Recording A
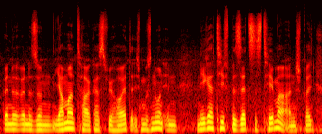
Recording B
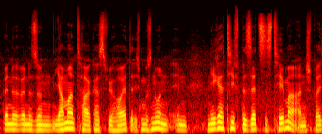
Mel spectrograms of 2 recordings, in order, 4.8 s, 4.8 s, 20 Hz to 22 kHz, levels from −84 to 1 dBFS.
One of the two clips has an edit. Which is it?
A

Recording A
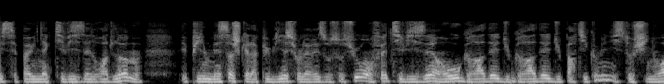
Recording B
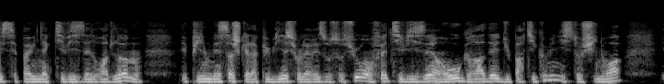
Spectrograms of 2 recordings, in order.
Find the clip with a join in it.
A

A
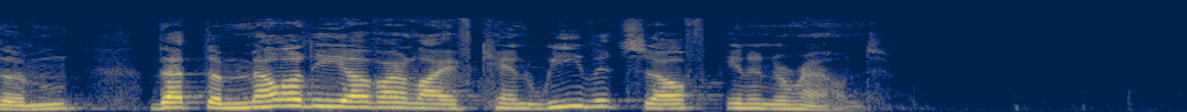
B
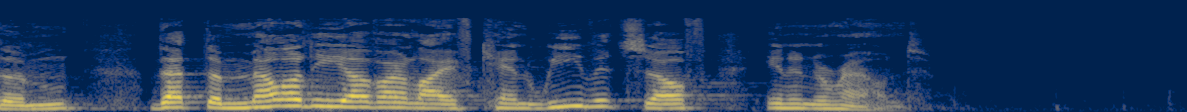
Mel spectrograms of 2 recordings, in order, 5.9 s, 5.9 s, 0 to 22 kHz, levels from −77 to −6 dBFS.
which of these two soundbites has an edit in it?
A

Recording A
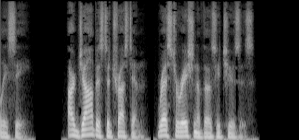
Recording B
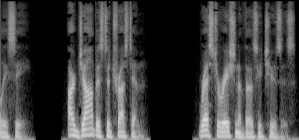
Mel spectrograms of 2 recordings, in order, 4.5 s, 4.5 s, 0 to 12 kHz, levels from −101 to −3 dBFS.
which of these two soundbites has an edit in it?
A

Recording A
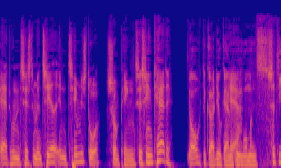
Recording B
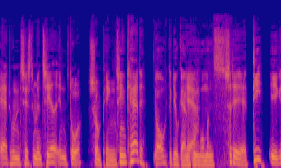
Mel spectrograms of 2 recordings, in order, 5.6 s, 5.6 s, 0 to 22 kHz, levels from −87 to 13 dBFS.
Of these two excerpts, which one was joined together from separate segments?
B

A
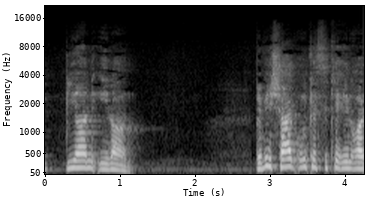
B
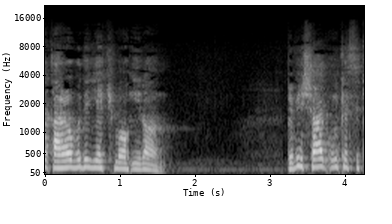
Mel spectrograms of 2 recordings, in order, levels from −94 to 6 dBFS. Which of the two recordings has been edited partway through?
B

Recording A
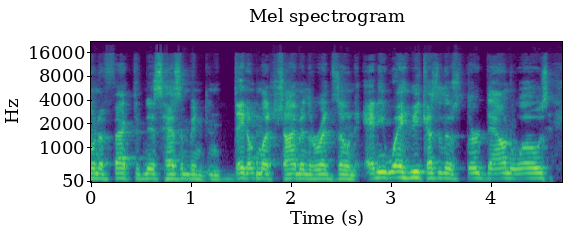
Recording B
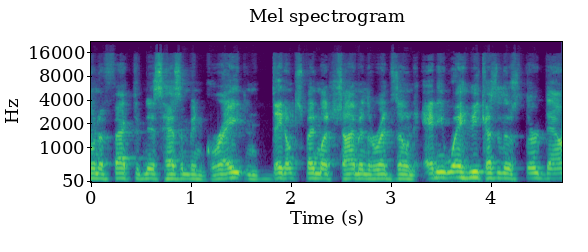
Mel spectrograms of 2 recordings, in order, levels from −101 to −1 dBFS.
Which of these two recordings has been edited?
A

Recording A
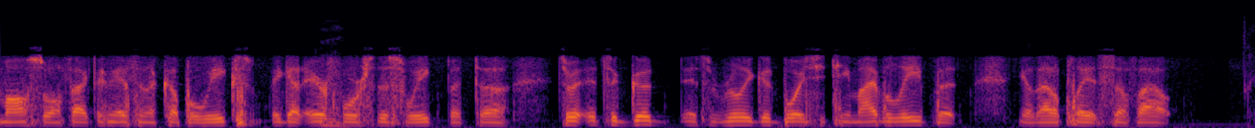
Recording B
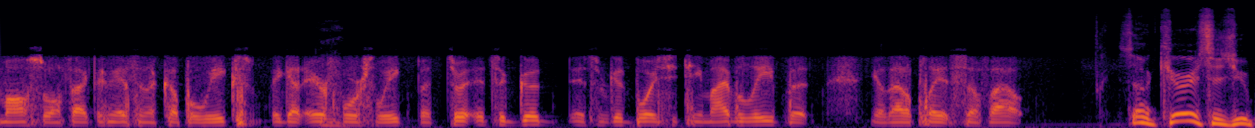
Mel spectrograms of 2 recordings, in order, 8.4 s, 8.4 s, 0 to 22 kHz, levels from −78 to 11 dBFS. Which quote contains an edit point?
B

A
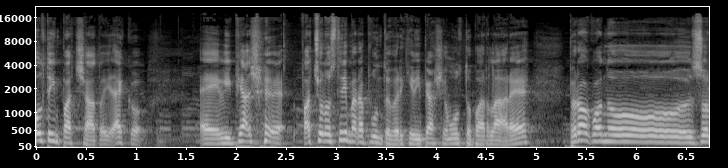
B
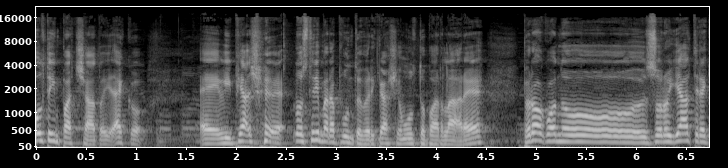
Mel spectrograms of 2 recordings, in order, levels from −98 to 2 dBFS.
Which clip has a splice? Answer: B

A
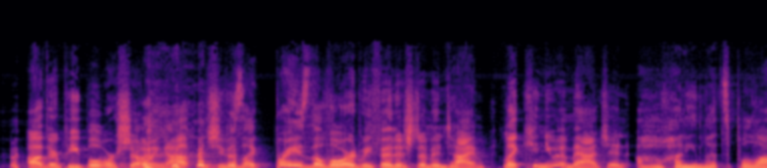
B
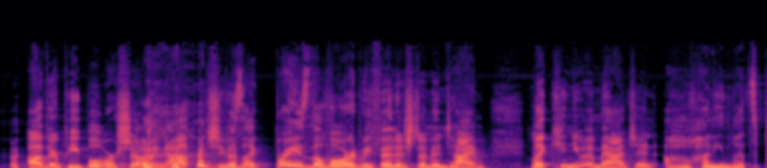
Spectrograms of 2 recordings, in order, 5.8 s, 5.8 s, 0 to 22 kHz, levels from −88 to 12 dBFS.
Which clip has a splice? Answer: A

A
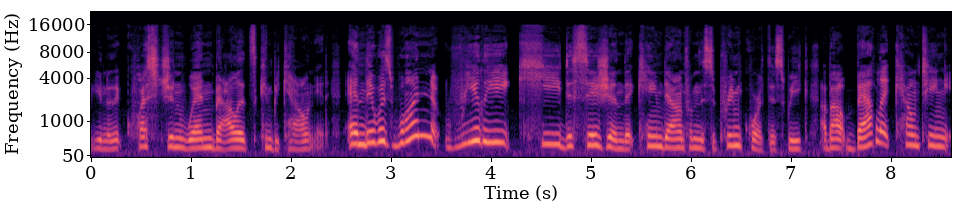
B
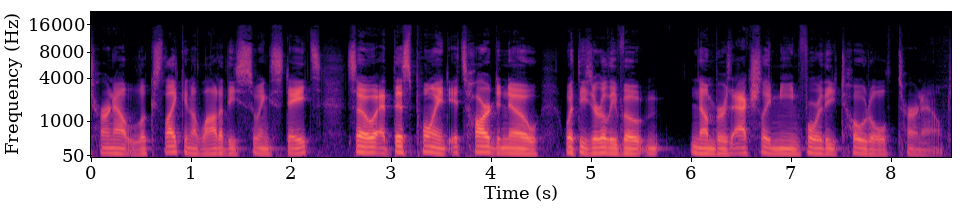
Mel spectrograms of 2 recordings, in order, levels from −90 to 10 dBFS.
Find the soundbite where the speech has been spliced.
A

